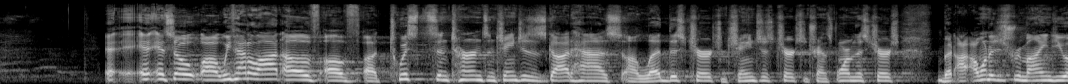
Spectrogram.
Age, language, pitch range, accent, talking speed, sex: 30-49, English, 130-180 Hz, American, 210 wpm, male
